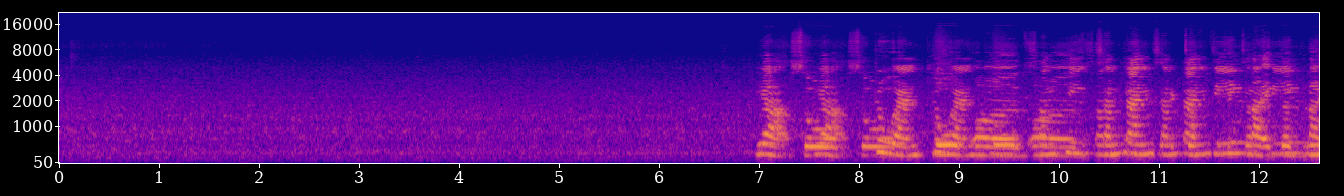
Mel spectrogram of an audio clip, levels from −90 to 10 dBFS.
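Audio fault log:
Throughout, doubled audio track: every bit of the speech comes round a second time about half a second later, only a few dB quieter, so it's like two copies of the same take running out of step. The echo has no decay and no room colour, and it keeps the full bandwidth of the original. That points to the same signal being mixed in twice, most likely picked up again through a slower path or left stacked from an edit.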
